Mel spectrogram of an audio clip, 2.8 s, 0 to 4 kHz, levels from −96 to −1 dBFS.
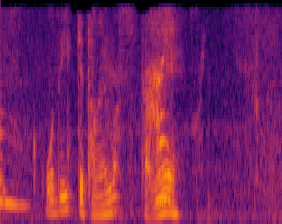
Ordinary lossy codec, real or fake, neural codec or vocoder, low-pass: MP3, 24 kbps; real; none; 3.6 kHz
